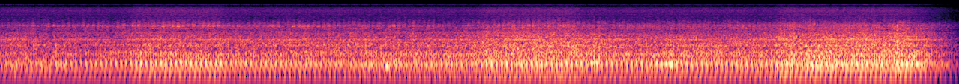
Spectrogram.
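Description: A steady low electronic hum of several layered tones over a light hiss, fading out at the very end.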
